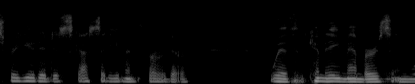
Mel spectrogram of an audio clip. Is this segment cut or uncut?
uncut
